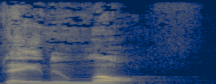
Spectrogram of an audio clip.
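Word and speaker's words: dénouement: But in Act 3, there is this thing that, and I hope I don't butcher the French, but I believe it is pronounced denouement.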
